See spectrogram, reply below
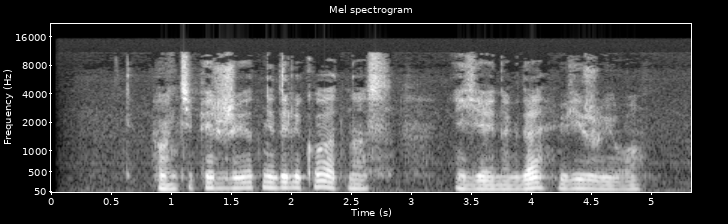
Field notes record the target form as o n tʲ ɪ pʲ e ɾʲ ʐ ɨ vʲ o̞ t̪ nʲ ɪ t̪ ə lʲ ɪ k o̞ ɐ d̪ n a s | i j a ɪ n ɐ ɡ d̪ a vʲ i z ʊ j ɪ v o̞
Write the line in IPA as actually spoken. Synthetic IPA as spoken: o n tʲ ɪ pʲ e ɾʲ ʐ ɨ vʲ o̞ t̪ nʲ ɪ d̪ ə lʲ ɪ k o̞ ɐ t̪ n a s | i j a ɪ n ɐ ɡ d̪ a vʲ i ʐ ʊ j ɪ v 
